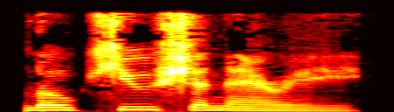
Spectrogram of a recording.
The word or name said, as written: locutionary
